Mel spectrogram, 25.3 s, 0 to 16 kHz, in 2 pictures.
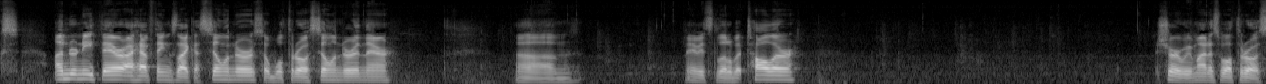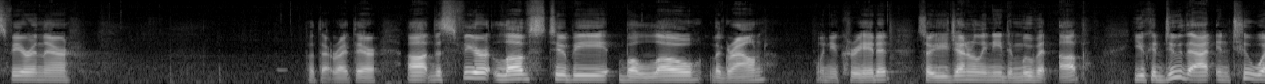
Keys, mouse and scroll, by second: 2.3 click, 3.7 click, 5.8 click, 6.8 click, 12.1 click, 13.9 click, 15.6 click, 17.6-18.9 scroll, 21.6 right click, 22.1 scroll, 22.3 click.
